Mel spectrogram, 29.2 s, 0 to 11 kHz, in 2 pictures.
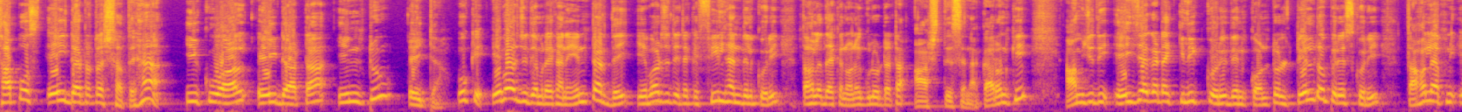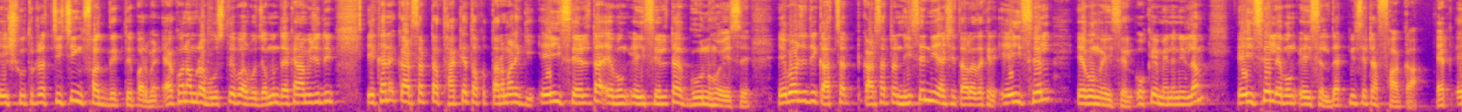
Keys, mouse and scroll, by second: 2.4 click, 3.0 shift+click, 4.0 click, 5.0 Return, 6.0 click, 6.7 click, 11.2 click, 14.5-15.3 drag, 22.5 Down, 26.5 Down, 28.6 Down, 29.0 Down.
